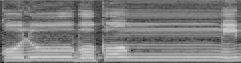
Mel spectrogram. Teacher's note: میم ساکن کے بعد دوسری میم آ گئی، ادغام شفوی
